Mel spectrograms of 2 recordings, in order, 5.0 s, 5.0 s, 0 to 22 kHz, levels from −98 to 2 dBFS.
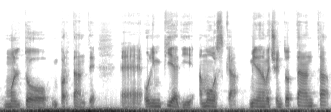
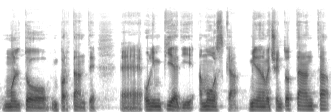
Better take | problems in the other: second | low rumble; noticeable; throughout; 15 dB below the speech

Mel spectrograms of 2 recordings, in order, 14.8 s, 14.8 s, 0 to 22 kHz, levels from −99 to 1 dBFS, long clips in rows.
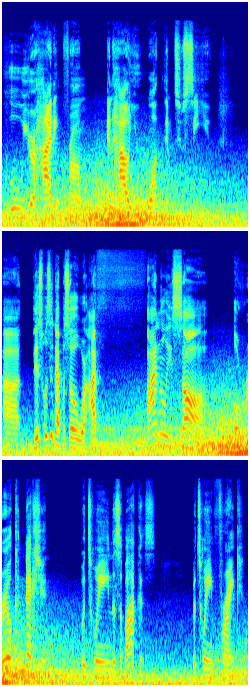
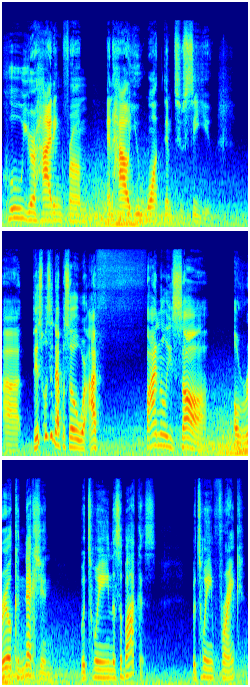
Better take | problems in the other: second | low rumble; loud; throughout; 8 dB below the speech; faint in the second

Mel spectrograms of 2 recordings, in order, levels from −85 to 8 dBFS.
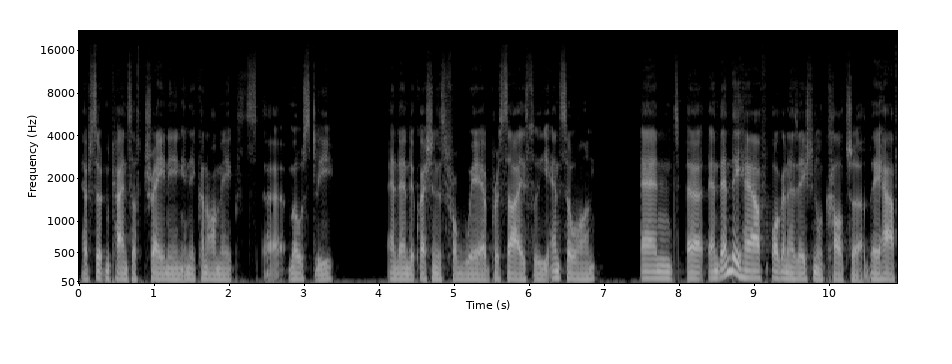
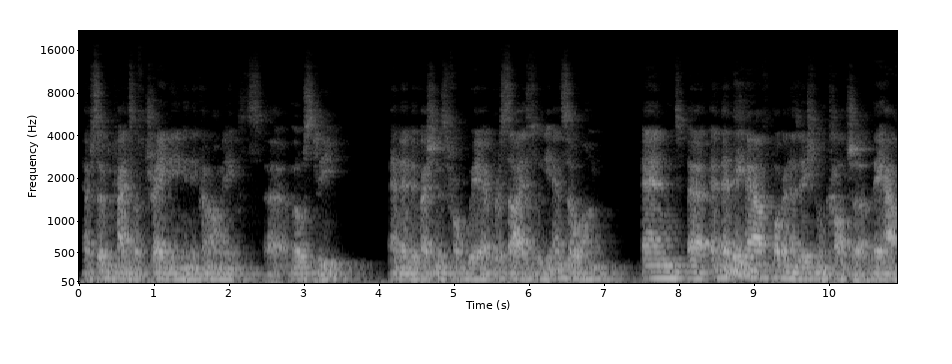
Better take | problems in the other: first | off-mic speech; far // room echo; noticeable; dies away in 0.7 s

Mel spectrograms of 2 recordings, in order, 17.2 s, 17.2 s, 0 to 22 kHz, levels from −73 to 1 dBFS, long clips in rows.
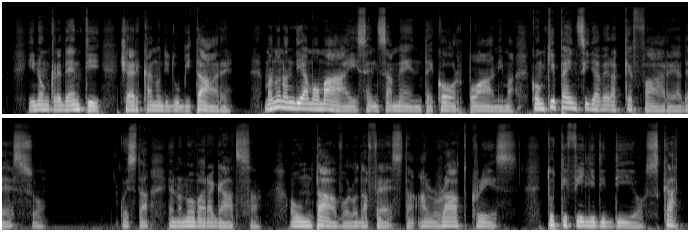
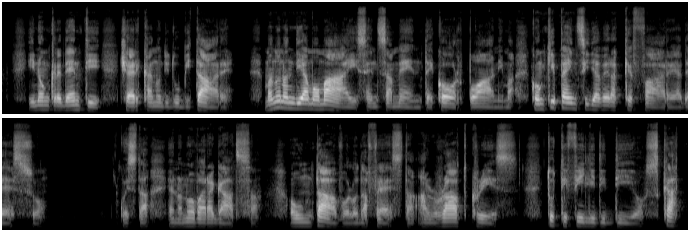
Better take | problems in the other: first | thin; very; fading below 450 Hz

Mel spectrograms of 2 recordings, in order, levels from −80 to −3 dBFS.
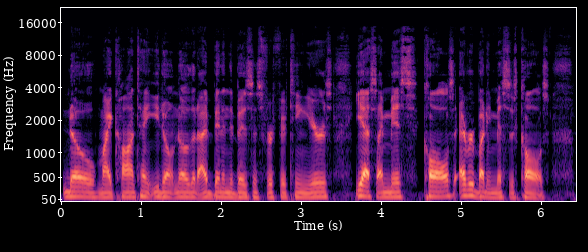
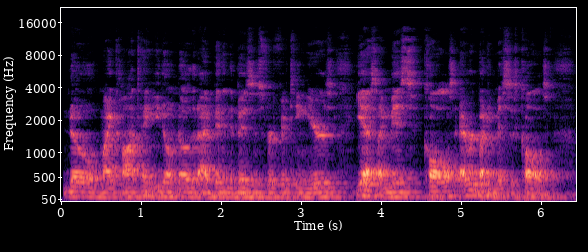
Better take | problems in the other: first | room echo; slight; dies away in 0.7 s // off-mic speech; far

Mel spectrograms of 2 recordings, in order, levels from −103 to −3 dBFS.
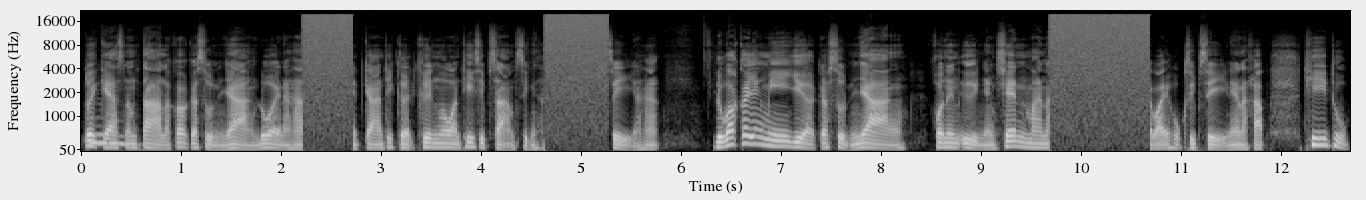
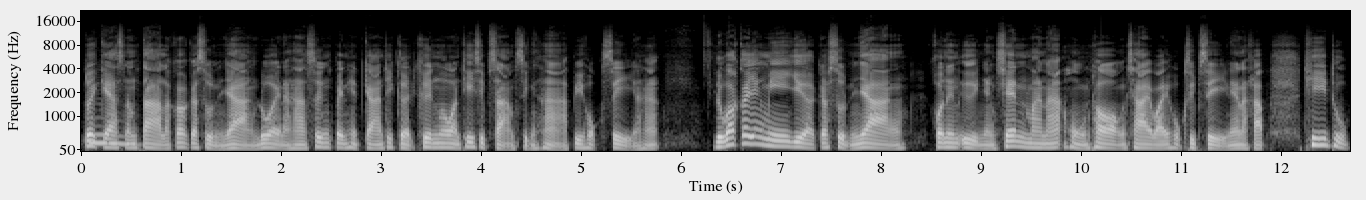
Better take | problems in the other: second | audio cutting out; filled with static; at 2 s for 0.5 s, at 4.5 s for 0.5 s and at 9.5 s for 1 s

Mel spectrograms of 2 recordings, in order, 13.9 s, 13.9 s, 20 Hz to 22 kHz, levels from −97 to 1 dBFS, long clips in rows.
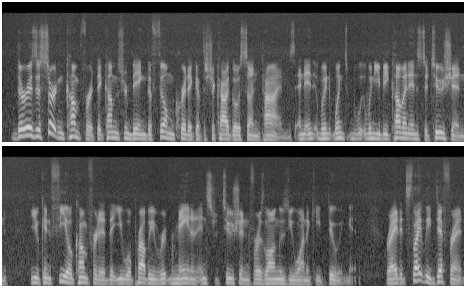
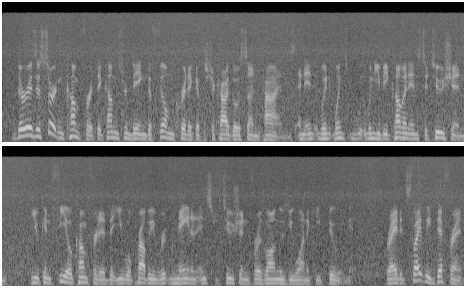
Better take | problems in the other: first | hiss; loud; throughout; 6 dB below the speech; faint in the first

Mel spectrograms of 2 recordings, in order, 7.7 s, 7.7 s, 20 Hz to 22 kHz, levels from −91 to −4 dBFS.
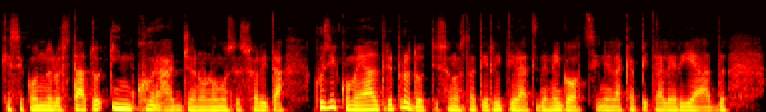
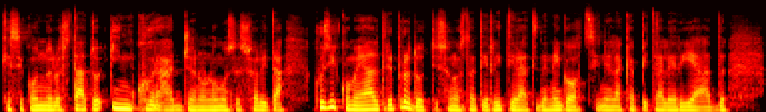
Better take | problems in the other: second | muffled; slightly; fading above 3.5 kHz

